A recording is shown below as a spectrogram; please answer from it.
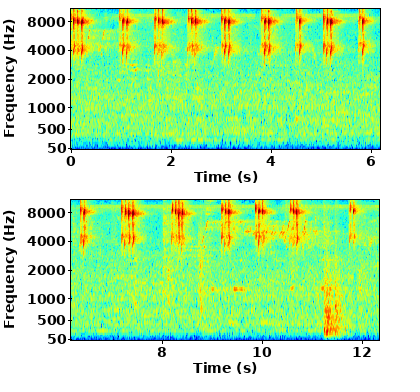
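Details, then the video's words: High, piercing squirrel chips repeated steadily, roughly every three-quarters of a second, about fifteen in all, with a low faint hum beneath and a single louder dull knock near the end. "Squirrel Making Noises"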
